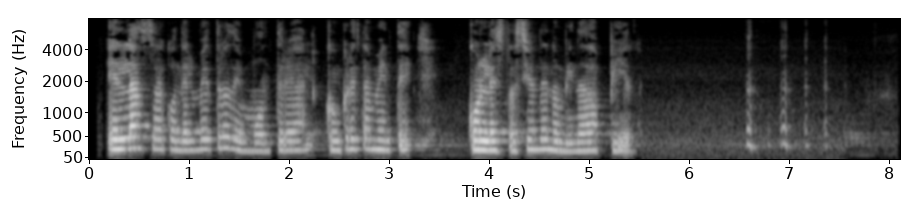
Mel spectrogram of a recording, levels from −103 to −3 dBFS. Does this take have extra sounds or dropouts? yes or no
yes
